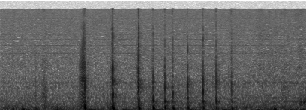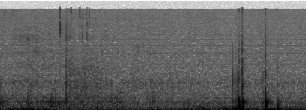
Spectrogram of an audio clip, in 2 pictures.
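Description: Fingertips tap and scratch a wooden paddle hair brush, both its bristles and its wooden body, close to the microphone. Quiet, dull, low taps come in an irregular series, with soft scratchy rustling in between. Near the end, two louder knocks stand out.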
